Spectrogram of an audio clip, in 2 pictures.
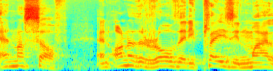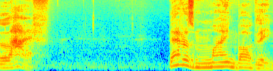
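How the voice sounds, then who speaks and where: Audible room echo surrounds a man speaking with a South African accent. His pace is fairly slow. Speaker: motivational speaker and life coach. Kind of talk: speech to an audience. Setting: stage with audience.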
